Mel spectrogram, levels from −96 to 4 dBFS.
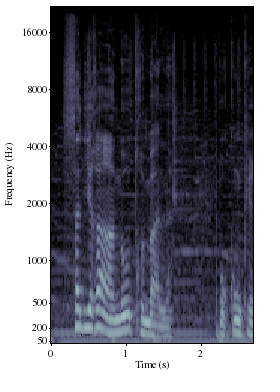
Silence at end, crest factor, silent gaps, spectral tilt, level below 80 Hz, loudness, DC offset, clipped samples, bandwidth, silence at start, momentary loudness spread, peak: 0 s; 14 dB; none; -6.5 dB/octave; -50 dBFS; -33 LUFS; under 0.1%; under 0.1%; over 20 kHz; 0 s; 18 LU; -20 dBFS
